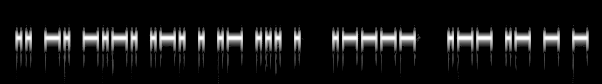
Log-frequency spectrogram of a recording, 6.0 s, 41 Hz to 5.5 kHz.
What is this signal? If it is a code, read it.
Morse code, heard as a keyed tone, about 25 wpm, 600 Hz. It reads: INCREASE 1 WATT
